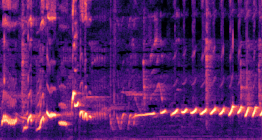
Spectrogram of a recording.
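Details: Lively white-rumped shama singing as a lure, opening with varied looping whistles and a few harsh notes, then a long, steady trill of quick, evenly repeated whistled pulses at a constant pitch.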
